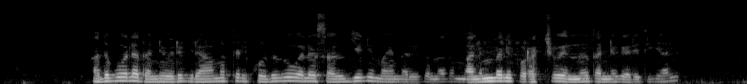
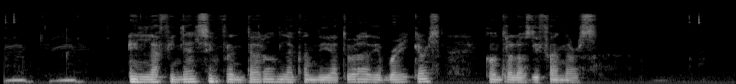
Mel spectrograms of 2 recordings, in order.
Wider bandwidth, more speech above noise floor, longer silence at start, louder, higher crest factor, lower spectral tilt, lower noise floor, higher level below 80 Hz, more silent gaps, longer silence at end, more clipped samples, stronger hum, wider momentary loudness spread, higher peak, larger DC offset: about the same, 11 kHz vs 11.5 kHz; first, 41 dB vs 35 dB; first, 0.95 s vs 0.05 s; about the same, -25 LUFS vs -26 LUFS; about the same, 18 dB vs 20 dB; first, -9.5 dB/octave vs -6 dB/octave; first, -65 dBFS vs -59 dBFS; second, -60 dBFS vs -52 dBFS; neither; second, 0.7 s vs 1.4 s; neither; second, none vs 60 Hz at -45 dBFS; about the same, 15 LU vs 15 LU; about the same, -8 dBFS vs -6 dBFS; neither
